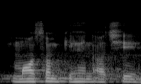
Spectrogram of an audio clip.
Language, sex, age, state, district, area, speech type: Maithili, male, 30-45, Bihar, Madhubani, rural, read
